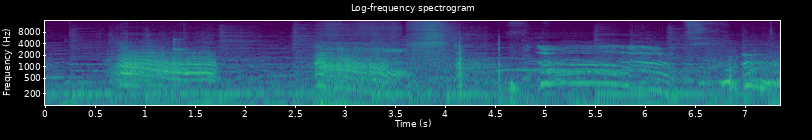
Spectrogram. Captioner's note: Pinkerton Agent McGuire shrieking; Pinkerton Agent McGuire groaning softly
